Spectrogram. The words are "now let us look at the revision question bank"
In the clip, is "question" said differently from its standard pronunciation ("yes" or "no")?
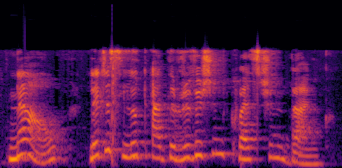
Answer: no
